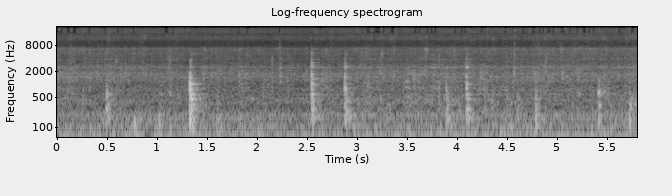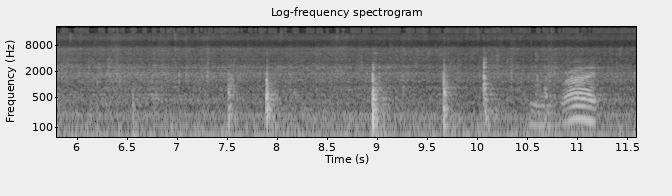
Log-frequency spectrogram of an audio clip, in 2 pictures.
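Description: Onions fry in a pan for fish fried rice under a constant sizzle, with periodic spatula scrapes and clicks against the pan at an unhurried pace.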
